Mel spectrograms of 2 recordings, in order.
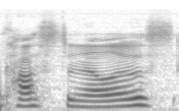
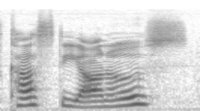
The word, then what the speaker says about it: Castellanos: last name is, so he calls him Sebastian Castanelos. It's Castellanos. But then in the second game, he pronounces it as Castellanos. It's still Castellanos, but doesn't pronounce it that way.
